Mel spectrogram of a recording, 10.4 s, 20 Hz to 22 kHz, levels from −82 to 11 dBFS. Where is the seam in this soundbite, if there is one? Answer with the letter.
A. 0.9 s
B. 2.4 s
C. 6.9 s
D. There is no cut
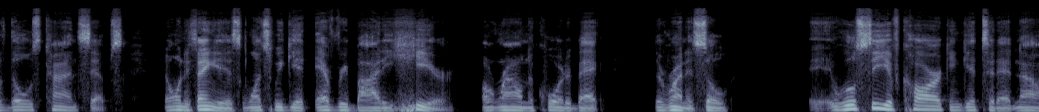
B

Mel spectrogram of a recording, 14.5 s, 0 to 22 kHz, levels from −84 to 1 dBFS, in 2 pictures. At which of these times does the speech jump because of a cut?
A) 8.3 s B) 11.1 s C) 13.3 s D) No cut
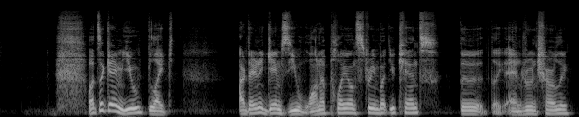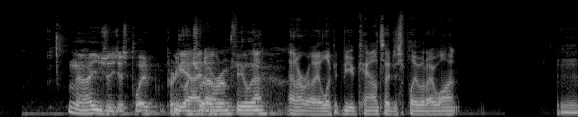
D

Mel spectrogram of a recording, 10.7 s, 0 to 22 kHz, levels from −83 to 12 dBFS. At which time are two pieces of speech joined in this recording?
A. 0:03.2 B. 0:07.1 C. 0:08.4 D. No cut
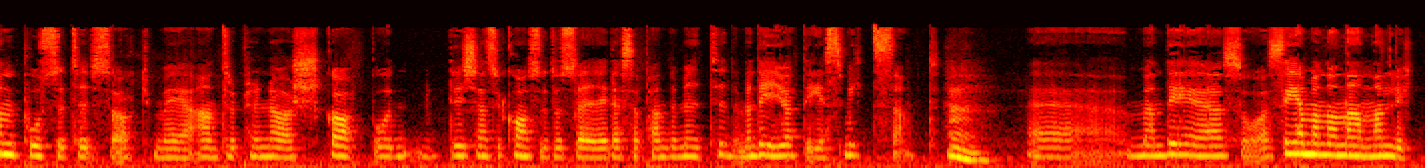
D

